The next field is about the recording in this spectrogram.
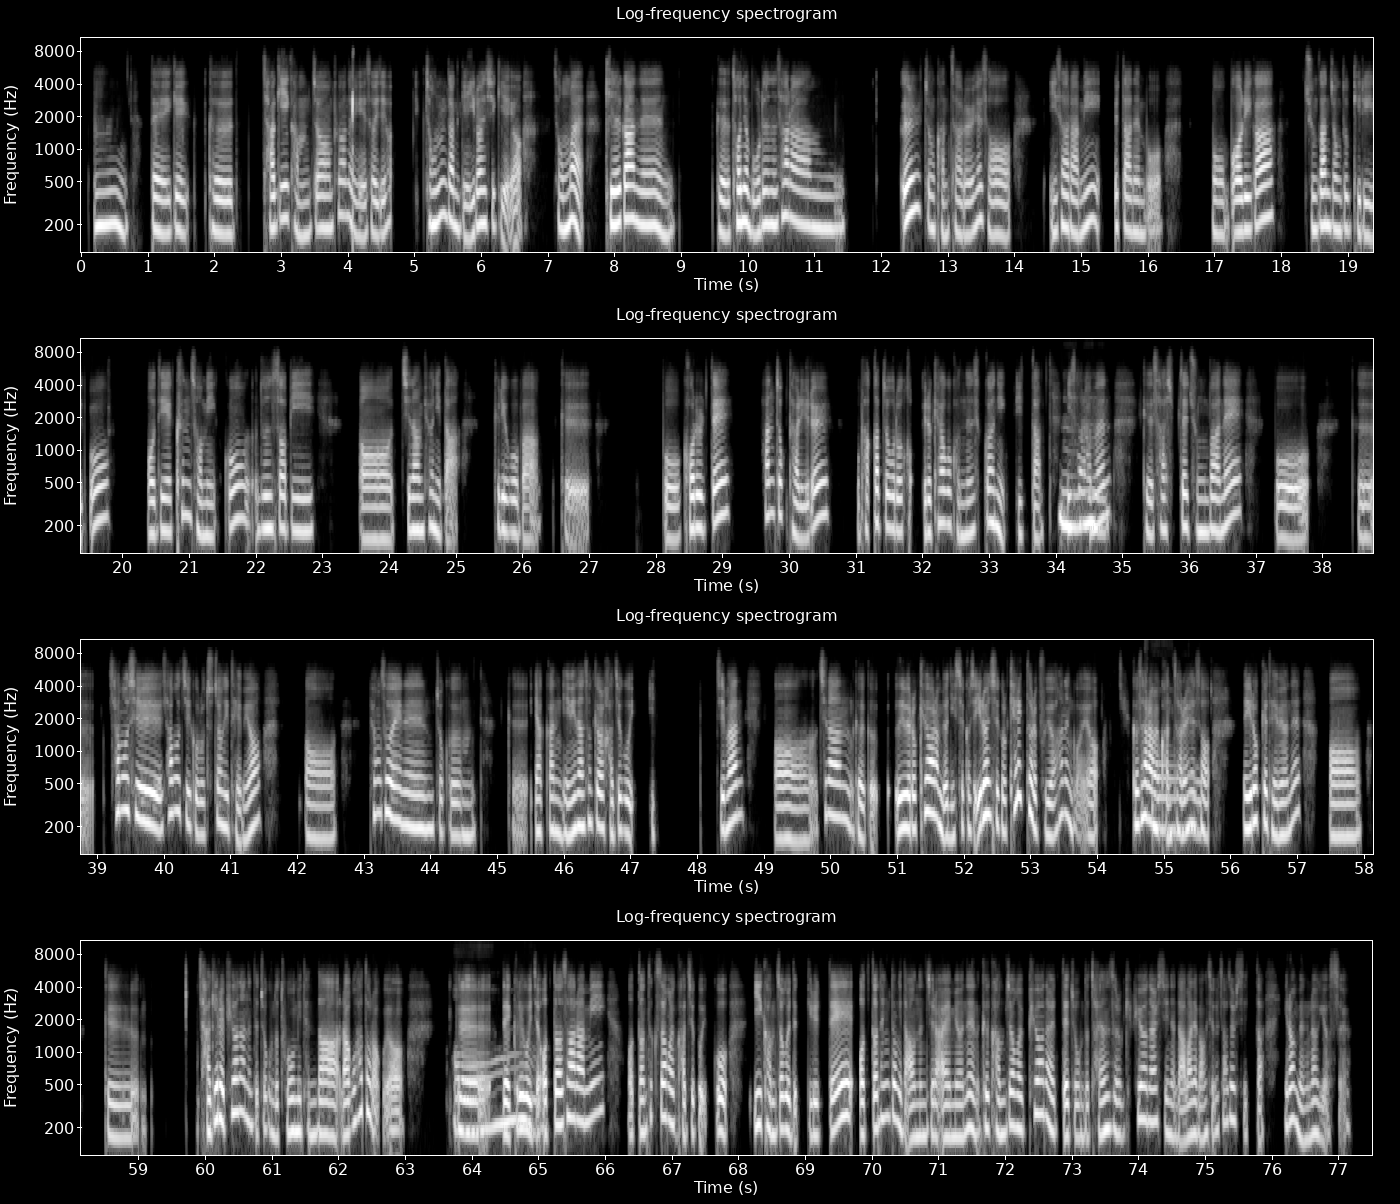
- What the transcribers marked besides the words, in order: other background noise; tapping; lip smack
- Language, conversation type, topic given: Korean, advice, 일상에서 영감을 쉽게 모으려면 어떤 습관을 들여야 할까요?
